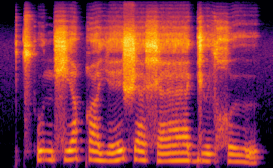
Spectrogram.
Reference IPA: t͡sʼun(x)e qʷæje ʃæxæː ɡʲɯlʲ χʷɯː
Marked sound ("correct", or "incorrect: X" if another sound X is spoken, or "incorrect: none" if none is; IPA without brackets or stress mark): incorrect: xʲ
